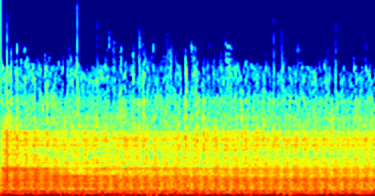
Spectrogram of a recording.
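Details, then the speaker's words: Tube amp tone-stack board resting in a slightly shielded enclosure: constant buzzy mains hum with higher overtones, slightly quieter; touching ground lowers the hum a bit more; hum pickup from poor shielding. "and if you can tell it's the tiniest bit quieter now i can touch the ground and hear the hum go down a little bit more"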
